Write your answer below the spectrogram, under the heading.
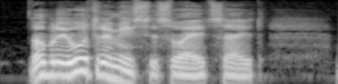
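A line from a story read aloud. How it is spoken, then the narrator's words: Cheerful greeting. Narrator (Russian): бодро поздоровался он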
